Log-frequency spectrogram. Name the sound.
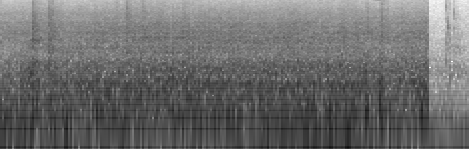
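Gwalior Kolkata Superfast Express train running on rails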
